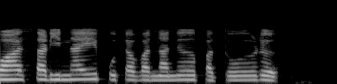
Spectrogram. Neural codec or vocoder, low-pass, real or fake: none; 5.4 kHz; real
